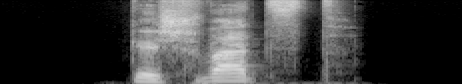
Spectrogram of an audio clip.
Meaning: past participle of schwatzen
- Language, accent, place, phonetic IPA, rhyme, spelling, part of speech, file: German, Germany, Berlin, [ɡəˈʃvat͡st], -at͡st, geschwatzt, verb, De-geschwatzt.ogg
